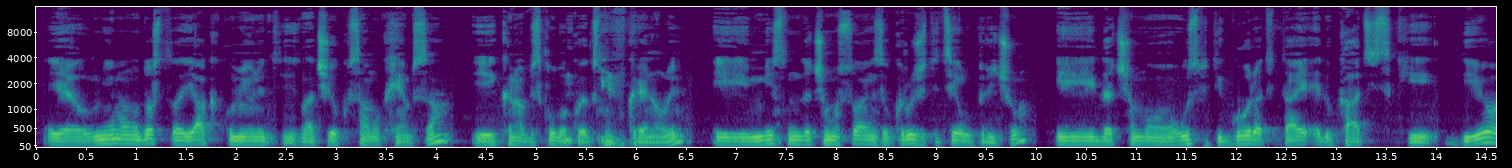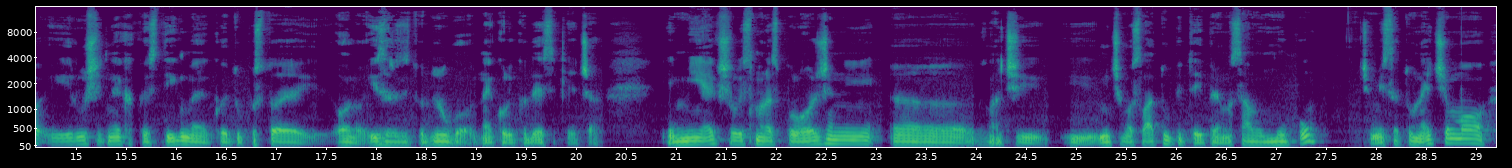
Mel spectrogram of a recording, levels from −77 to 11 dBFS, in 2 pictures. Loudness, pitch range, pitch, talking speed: -17 LUFS, 80-100 Hz, 90 Hz, 135 wpm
